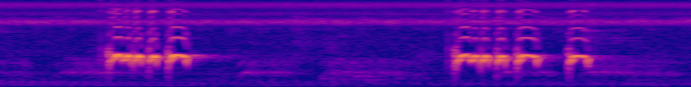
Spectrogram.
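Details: Local zebra dove singing vigorously, recording used as a lure: two bursts of quick, bubbling, staccato coos, each about half a second long, with quiet low coos in between and a faint constant high tone.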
